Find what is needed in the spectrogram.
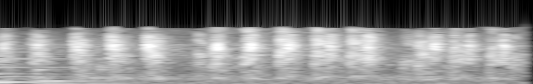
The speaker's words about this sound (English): Hear those chicks calling? They're nestlings at a great blue heron colony, and about this time of year, they begin to test the limits of their nests.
